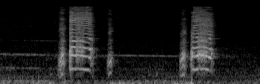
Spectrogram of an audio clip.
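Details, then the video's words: Domestic hen giving two loud, harsh, rasping squawks about 1.3 seconds apart, the first with a brief short note after it; a faint steady hum runs through the background. "Poj qaib dib เสียงไก่ตัวเมีย เสียงจริง"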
